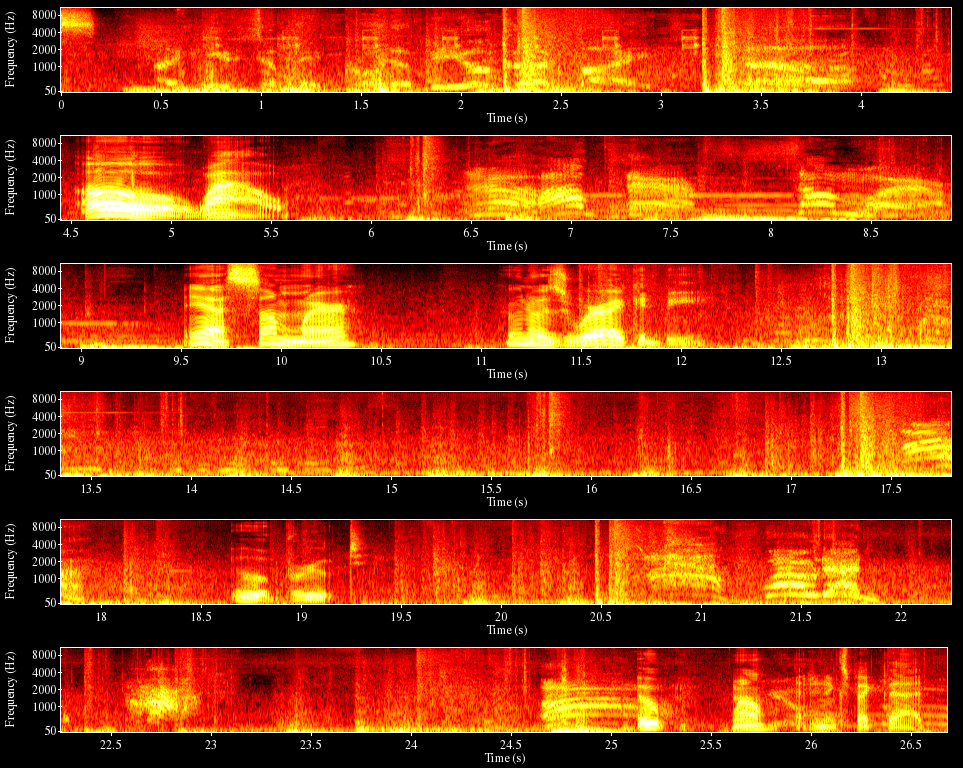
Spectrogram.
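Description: A shotgun fires repeatedly.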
